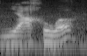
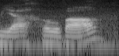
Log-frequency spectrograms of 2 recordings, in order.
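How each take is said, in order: First: The name is said as Yahuwah. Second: The name is said as Yehovah. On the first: This is how the speaker says the name. "I pronounce it Yahuwah" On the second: This is how another person says the name. "He he does pronounce the name Yehovah"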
